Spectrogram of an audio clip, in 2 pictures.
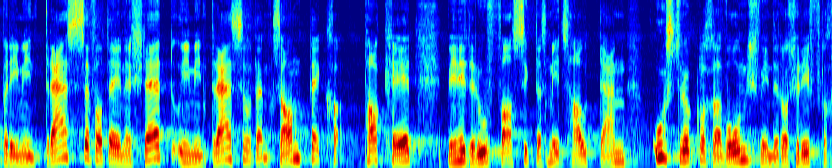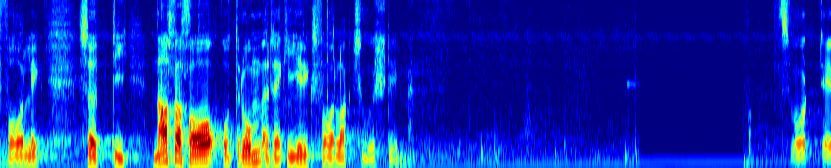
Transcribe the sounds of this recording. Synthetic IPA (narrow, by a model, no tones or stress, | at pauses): ɑbəɾɪmɪntɾæsəfɔdɛnəʃtɛt̪ːuɪmɪnt̪ɾæsəfɔdɛmksɑmt̚ | pʰɑkʰeːtb̥ɪnɪdɛɾuffɑsiɡ̥̚d̥ɑsmɪt͡shɑwt̚d̥æmuːsd̥̪ɾʏkləχəʋʊnʃʋinəɾoʃɾɪftləχfɔːɾlɪk̚t̪sœt̪ːinɑχəχɔːod̪ɾʊməɾɛɡ̥iəɾiksfɔːɾlɑ̰ːk̚t͡suəʃtɪmːə | sʋɔt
